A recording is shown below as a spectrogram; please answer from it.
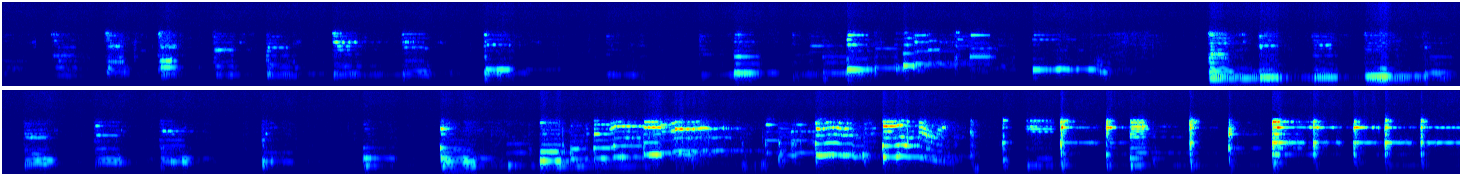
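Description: Electric guitar played as single-note lead phrases, with several rising slides or bends and a quicker run of notes in the second half, heard through video-call audio.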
